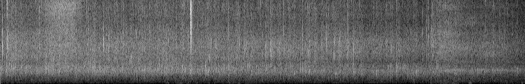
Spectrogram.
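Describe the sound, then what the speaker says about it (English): Audience clapping as a dense, continuous patter that slowly fades toward the end. "Another hand of applause to Norman."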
